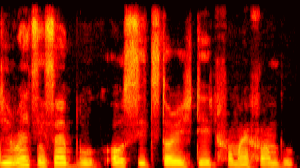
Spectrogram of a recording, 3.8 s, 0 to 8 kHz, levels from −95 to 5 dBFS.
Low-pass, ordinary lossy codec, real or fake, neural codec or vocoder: none; none; real; none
